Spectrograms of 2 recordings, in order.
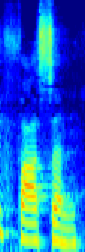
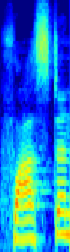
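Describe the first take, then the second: First: फासन with no t; silent T. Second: फास्टन with a clear t; T sounded. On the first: Teacher correcting the misreading, फासन without t. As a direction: say फासन as "faa-san". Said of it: "क्या पढ़ेंगे". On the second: Teacher showing the misreading, फास्टन with t sounded. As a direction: say फास्टन as "faas-tan". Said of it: "नहीं". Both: Shown as a demonstration.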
